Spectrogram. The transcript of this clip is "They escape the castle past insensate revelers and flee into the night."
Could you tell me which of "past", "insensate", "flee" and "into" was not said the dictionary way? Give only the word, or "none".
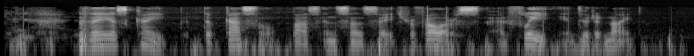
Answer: past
